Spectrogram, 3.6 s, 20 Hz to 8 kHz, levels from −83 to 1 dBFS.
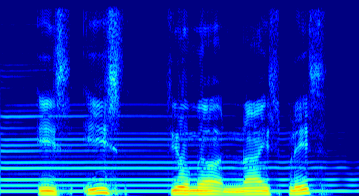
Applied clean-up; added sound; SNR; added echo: none; Wind instrument, woodwind instrument; 16 dB; none.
